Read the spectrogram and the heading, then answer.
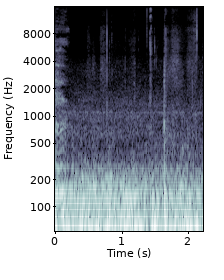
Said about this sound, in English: Bumper to bumper traffic for some odd reason. Probably somebody wrecked, as always, on I 10 in Houston.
